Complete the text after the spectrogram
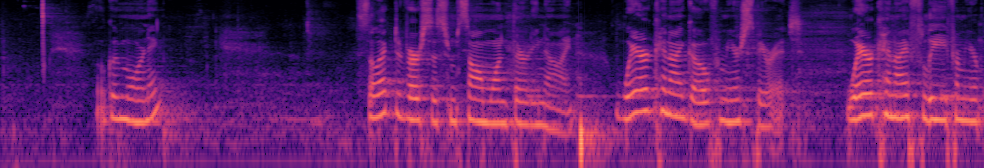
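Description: A middle-aged woman speaks calmly into a microphone, heard through loudspeakers in a large room.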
